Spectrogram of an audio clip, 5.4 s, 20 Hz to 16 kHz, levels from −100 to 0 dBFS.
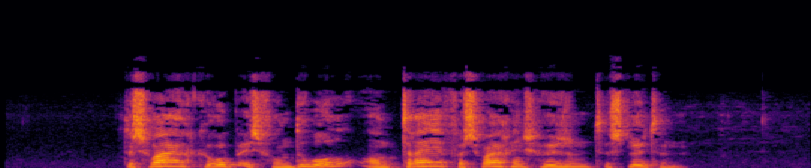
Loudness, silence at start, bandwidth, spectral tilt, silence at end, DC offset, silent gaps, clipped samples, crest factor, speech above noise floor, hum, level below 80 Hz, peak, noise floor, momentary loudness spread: -24 LUFS; 0.85 s; 9.6 kHz; -3.5 dB/octave; 0.85 s; under 0.1%; none; under 0.1%; 22 dB; 49 dB; none; -68 dBFS; -4 dBFS; -73 dBFS; 10 LU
